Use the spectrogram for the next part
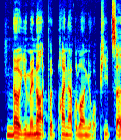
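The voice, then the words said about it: Lower-register impression of a movie character. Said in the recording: “make your voice a lower register ... That was Morpheus from the Matrix, actually. ... 100% Morpheus.”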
